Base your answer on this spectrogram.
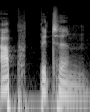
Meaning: plural of Abbitte "apology"
- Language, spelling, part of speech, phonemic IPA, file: German, Abbitten, noun, /ˈʔapˌbɪtən/, De-Abbitten.ogg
